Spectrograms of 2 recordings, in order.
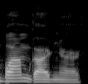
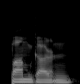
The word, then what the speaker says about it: Baumgarten: Von Baumgartner kind of held on. Baumgarten, yeah. What'd I say? Gardner. It's Baumgarten. Baumgart. It's German, man. It's a German man.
